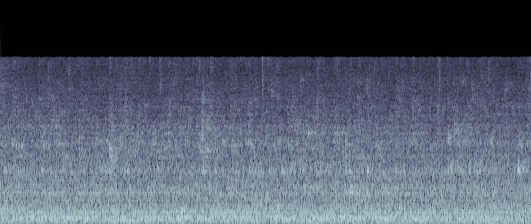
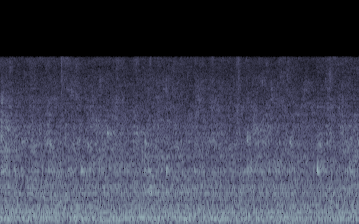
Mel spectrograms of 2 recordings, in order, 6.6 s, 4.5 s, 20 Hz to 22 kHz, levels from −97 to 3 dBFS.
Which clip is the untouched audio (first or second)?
first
